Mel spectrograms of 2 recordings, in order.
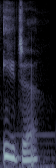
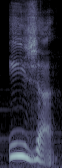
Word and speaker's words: Ija: It's spelled I-J-A, but it's pronounced with a softer J than Yvonne said.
